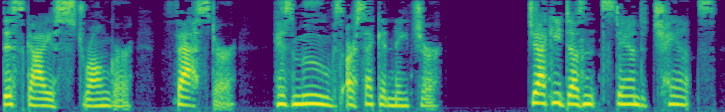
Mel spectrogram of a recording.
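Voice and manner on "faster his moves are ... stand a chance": ordinary delivery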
